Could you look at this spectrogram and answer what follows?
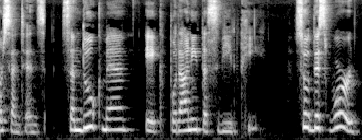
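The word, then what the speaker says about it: تصویر: So this word, tasveer, has a vowel in the middle, but you can see that it's pronounced with a v rather than u, right? It's not tasveer, it's tasveer.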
